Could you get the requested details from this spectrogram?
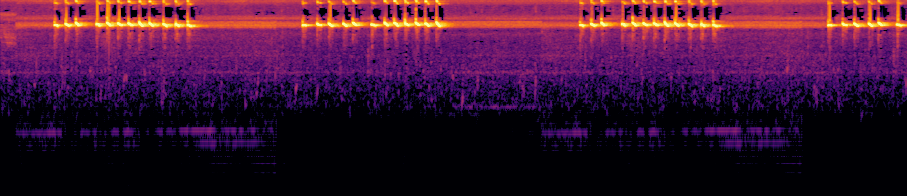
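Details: Van Hasselt's sunbird master song used for training, Temanggung, Central Java: very high, thin, tinkling trills of quick chirps over a faint steady hiss, repeated roughly every two and a half seconds.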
